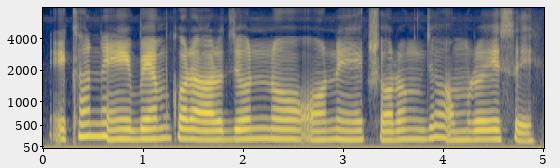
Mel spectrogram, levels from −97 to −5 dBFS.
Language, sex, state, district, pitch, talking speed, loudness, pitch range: Bengali, female, West Bengal, Cooch Behar, 205 Hz, 85 wpm, -15 LUFS, 195-215 Hz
